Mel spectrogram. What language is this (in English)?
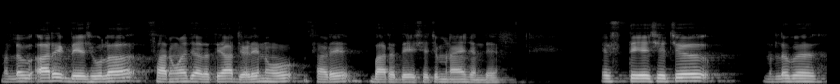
Dogri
